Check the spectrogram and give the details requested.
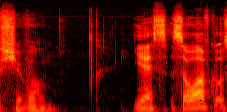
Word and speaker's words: Siobhan: and Siobhan, who I pronounced Siobhan, and it was Siobhan.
